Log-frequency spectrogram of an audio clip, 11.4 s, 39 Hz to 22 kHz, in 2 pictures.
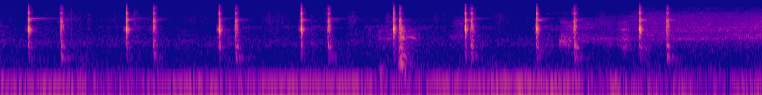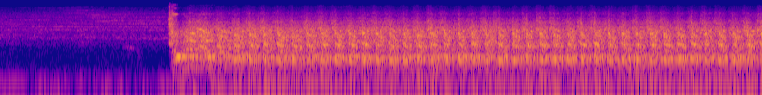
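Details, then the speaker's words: Ford F-Super Duty with a 7.3 IDI naturally aspirated diesel, known to run: ticking, then it cranks steadily without firing. Owner suspects a fuel system fault, such as losing prime, being out of diesel or something plugged. "there it goes again so there's something wrong with the fuel system we're either incredibly low on diesel or something is plugged etc etc but we do know that the engine runs i would say it's losing its prime or it's out of diesel"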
